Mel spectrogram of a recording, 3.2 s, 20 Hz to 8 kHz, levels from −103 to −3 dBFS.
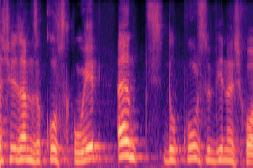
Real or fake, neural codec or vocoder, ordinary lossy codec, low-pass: fake; codec, 16 kHz, 2 kbps, X-Codec, HuBERT features, trained on balanced general audio; none; none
